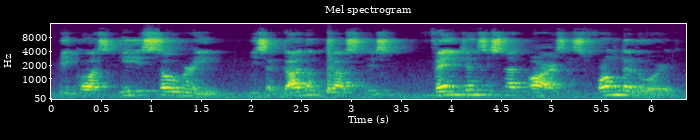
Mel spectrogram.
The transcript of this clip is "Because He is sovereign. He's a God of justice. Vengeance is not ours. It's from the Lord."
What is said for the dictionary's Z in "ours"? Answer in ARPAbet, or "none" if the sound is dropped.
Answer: S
